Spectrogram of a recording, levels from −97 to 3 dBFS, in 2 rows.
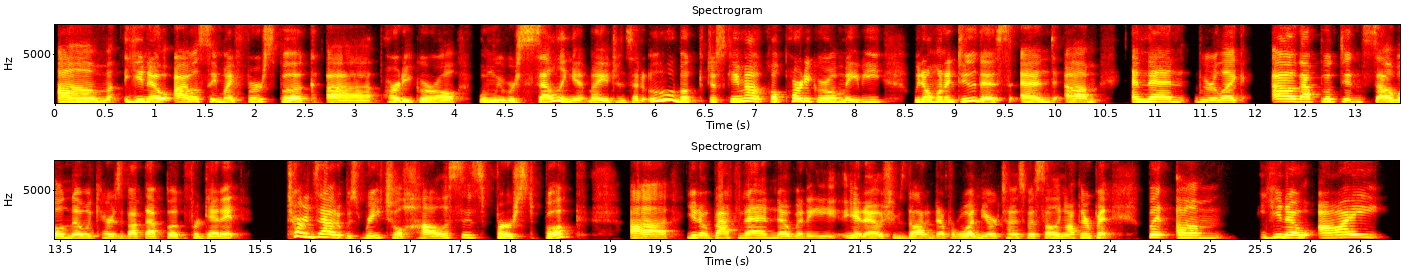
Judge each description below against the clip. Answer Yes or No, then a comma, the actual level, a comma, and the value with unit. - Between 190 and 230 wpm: Yes, average, 200 wpm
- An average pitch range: Yes, average, 3.9 semitones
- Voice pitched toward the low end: No, high, 205 Hz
